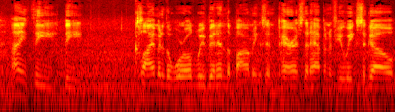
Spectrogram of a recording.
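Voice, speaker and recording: The speech comes at a fairly quick pace. The sound is dry with no echo, and there is noticeable background noise. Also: man. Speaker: video blogger. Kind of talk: casual video blog monologue. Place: car. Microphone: phone near.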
